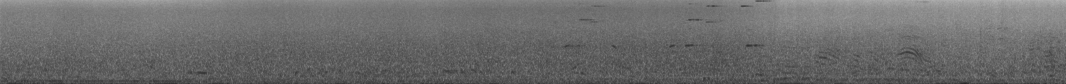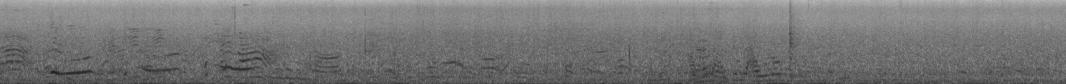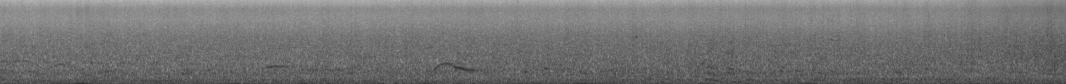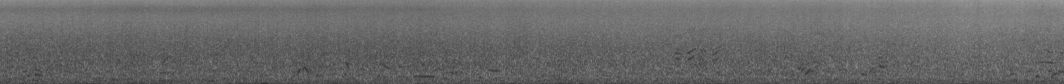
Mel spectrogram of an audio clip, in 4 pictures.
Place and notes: Lausanne Ouchy, Treffpunkt See und Brunnen
Treffpunkt Chill und Essen und Musik und typisch Welschland, französisch ist einfach sinnlich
